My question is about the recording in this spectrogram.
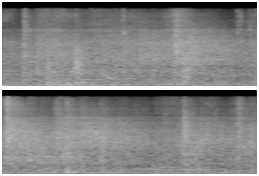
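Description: Ice hockey skates scraping the ice in several short bursts, with sticks knocking on the ice and puck.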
